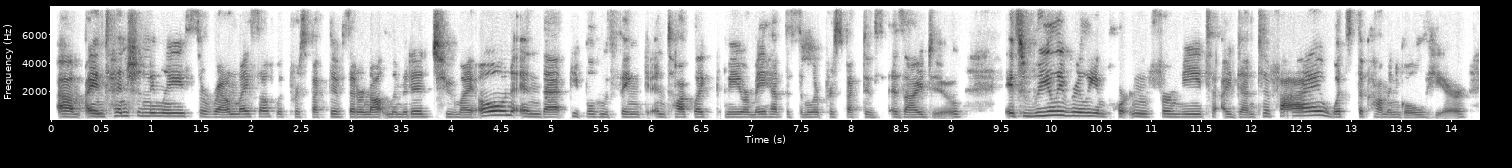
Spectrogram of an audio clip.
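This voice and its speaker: A woman's voice: medium pitch, moderate pace, a little mellow. A woman running for a board seat, answering a question on a video call in a reflective, thinking-aloud way. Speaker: board candidate.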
